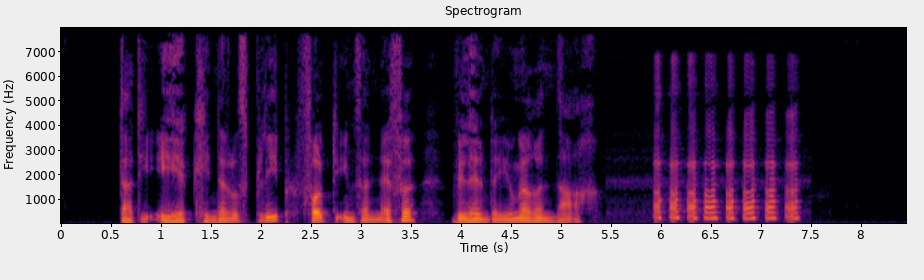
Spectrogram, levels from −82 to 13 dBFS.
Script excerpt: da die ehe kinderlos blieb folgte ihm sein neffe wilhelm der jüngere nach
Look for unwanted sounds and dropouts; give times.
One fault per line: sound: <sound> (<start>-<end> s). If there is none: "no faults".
sound: laugh (5.9-7.4 s)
